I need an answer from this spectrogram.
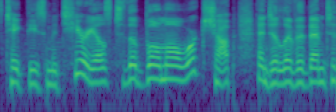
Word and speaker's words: Beaumont: to help us take these materials to the bomo workshop and deliver them to the owner there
